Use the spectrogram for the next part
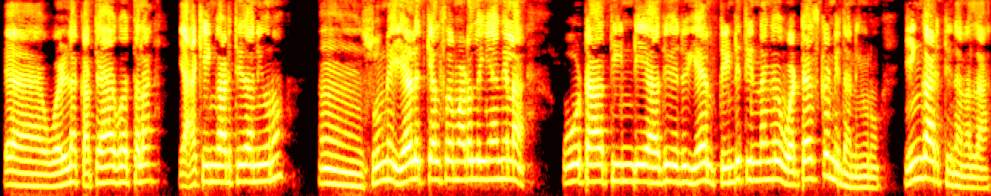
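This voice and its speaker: A woman plays a worried village man in an animated cartoon, scolding and grumbling. His voice sits fairly high for a man. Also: normal speed, natural voice. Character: fretful village man, the rich man's brother-in-law.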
